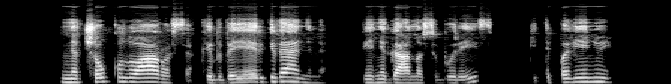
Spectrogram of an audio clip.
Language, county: Lithuanian, Kaunas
